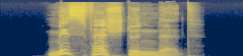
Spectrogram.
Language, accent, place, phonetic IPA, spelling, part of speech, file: German, Germany, Berlin, [ˈmɪsfɛɐ̯ˌʃtʏndət], missverstündet, verb, De-missverstündet.ogg
- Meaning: second-person plural subjunctive II of missverstehen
